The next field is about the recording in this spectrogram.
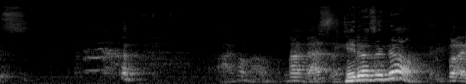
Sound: chuckles

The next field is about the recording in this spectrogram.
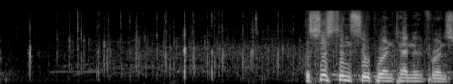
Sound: applause

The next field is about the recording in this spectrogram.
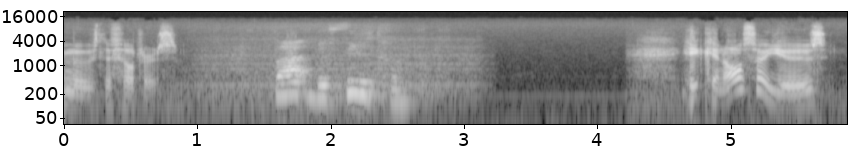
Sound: non-english speech

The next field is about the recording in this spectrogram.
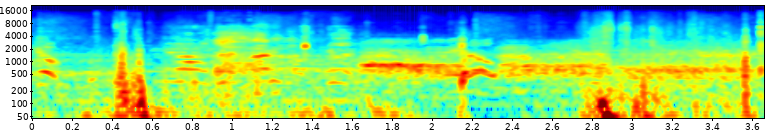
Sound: hitting

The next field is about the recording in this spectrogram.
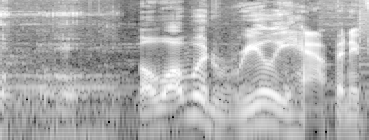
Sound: laughing menacingly

